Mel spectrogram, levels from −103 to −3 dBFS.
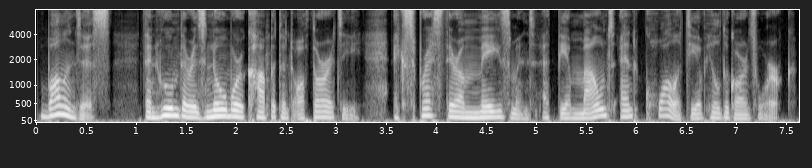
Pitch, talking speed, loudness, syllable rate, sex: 140 Hz, 165 wpm, -17 LUFS, 5.5 syllables/s, female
